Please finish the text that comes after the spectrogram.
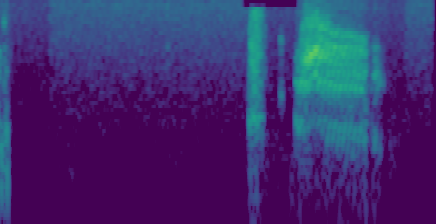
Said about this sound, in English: Sorry, that's the cat.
